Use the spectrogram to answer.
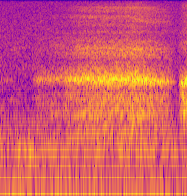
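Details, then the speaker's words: Normal venous Doppler signal with augmentation on a lower extremity venous Doppler ultrasound demo, femoral vein near the groin: soft steady venous whoosh, then a sharp rising surge with augmentation, flow returning at the end. "gonna do my augment good and the flow came back at the end"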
